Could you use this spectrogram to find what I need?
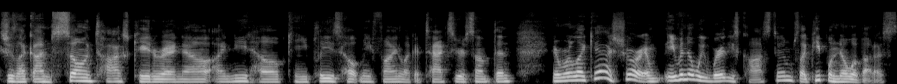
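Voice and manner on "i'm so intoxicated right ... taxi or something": mock-crying woman's voice, tearful and pleading. Retelling how a woman in tears asked the patrol for help, imitating her crying. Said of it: "she's in tears, she's crying".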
